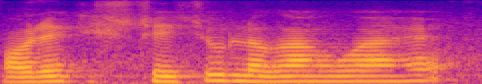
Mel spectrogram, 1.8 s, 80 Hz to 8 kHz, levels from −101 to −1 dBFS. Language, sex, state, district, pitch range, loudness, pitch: Hindi, female, Jharkhand, Palamu, 180-185 Hz, -17 LUFS, 185 Hz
